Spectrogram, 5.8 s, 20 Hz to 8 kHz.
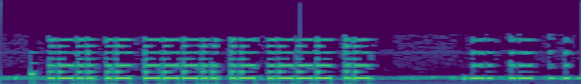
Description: Morse code, heard as a keyed tone, about 26 wpm, 600 Hz. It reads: LA8AJA N A EE
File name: wp / k4m 40m cw 17 oct 2009 0729z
